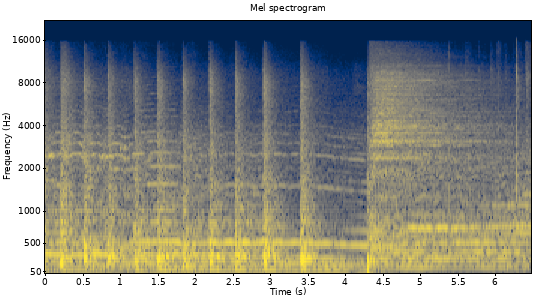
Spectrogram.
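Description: Live rock band with full drum kit and electric guitars: the drums keep a steady beat of about three hits a second under a long held note, then about four seconds in a final cymbal crash and chord ring out as the song ends.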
